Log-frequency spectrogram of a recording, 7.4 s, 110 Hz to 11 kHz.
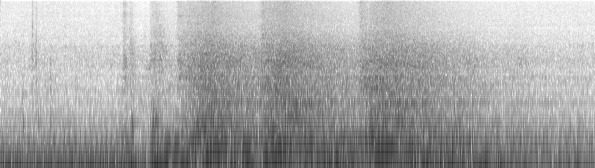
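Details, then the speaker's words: AMC 199ci, warmed up to spec, after the rocker shaft was reinstalled and the oil passages cleaned, running a mismatched Holley 1920 carb. Revs hang and stumble briefly off idle but not under hard throttle; timing or too rich a jet suspected. "got a little off idle bog [Music] if i get into her hard doesn't seem like she has that problem but yeah i'm gonna say yeah that's probably timing or maybe it's a little bit too much jet"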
